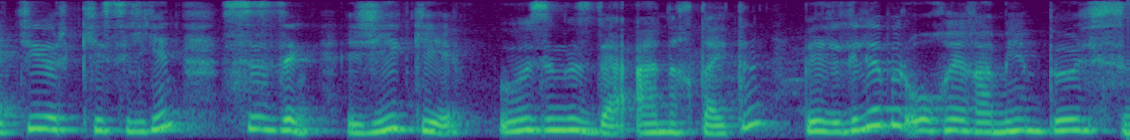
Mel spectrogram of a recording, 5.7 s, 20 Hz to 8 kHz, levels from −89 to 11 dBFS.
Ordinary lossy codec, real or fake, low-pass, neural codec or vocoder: none; real; none; none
